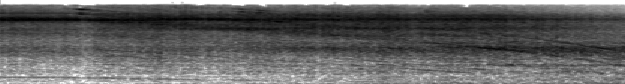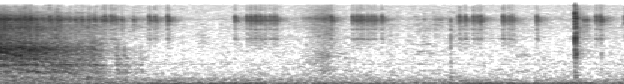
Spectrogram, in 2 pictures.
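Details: Electric RC helicopter, iKON flybarless governor, HobbyWing RPM sensor, Castle HV ESC, throttle hold applied from normal mode: a high electric whine sweeps smoothly down over about four seconds as the rotor winds down to a stop.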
